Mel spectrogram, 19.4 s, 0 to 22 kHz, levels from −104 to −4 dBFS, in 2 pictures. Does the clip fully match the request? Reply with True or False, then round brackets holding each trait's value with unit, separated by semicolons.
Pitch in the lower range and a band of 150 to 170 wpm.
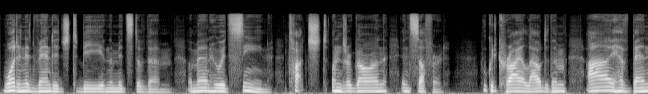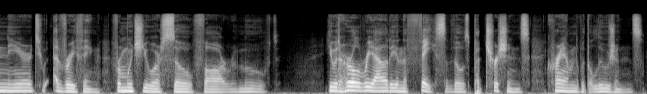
True (130 Hz; 155 wpm)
